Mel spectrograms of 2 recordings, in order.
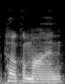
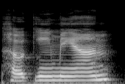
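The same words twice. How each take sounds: First: The word is pronounced in the standard way. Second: The word is pronounced in a distorted way. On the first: The speaker calls it right. "which is a very simple word" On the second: The speaker calls it wrong. "they were like Pokemon. No, it's not Pokemon"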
